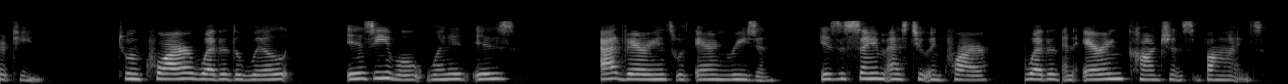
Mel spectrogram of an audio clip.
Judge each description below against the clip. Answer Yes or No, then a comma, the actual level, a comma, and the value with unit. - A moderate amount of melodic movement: No, narrow, 2.1 semitones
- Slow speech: Yes, slow, 125 wpm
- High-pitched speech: Yes, high, 230 Hz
